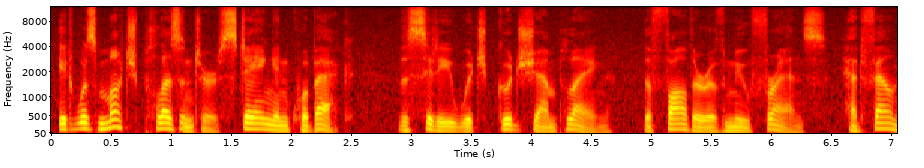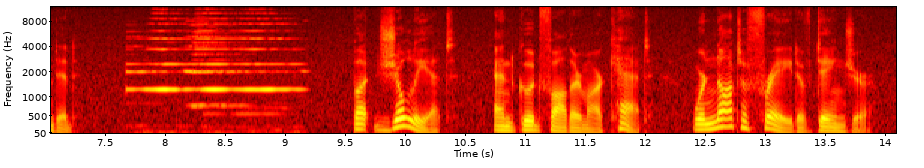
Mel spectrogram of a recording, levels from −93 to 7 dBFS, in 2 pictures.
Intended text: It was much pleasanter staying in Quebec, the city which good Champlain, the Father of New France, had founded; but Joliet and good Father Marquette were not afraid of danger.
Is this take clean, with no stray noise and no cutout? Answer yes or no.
no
